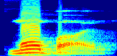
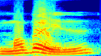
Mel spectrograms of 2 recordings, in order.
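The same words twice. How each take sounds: First: The stress falls clearly on the first syllable. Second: The syllables are said with even, unmarked stress. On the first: The speaker calls it right. "the stress is on the first syllable" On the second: The speaker calls it wrong. "Instead of the mobile"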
